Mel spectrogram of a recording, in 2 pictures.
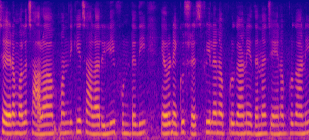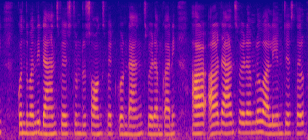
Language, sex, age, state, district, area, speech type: Telugu, female, 18-30, Andhra Pradesh, Kadapa, urban, spontaneous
